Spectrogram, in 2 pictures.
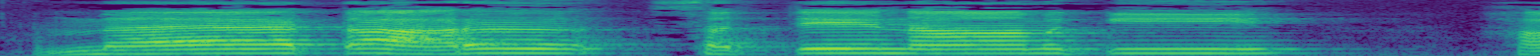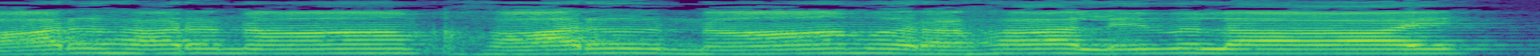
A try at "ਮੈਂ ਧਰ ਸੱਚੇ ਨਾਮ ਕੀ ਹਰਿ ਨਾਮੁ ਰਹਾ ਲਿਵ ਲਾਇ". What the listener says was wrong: ਮੈਂ ਧਰ ਇਕੱਠਾ ਨਹੀਂ ਕਹਿ ਦੇਣਾ। ਮੈਂ ਧਰ, ਇਥੇ ਠਮਕ, ਸੱਚੇ ਨਾਮ ਕੀ, ਇਥੇ ਵਿਸਰਾਮ। ਹਰ ਨਾਮ ਰਹਾ ਲਿਵ ਲਾਇ।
